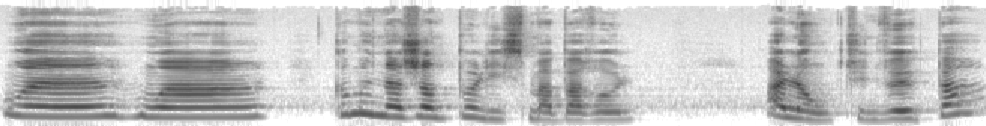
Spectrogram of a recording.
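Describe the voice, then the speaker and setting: A woman's voice: on the high side, animated, fairly quick, lightly acted. A woman voicing a tipsy young woman who teases in a mocking, playful and crude way in a storybook reading. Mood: teasing tipsy. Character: tipsy, teasing young woman, cheeky and giggly.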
